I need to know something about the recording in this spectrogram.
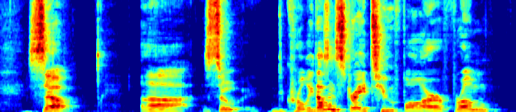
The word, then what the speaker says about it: Crowley: evolution from crowley okay notice how i said crowley because it rhymes with holy oh jamie you can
